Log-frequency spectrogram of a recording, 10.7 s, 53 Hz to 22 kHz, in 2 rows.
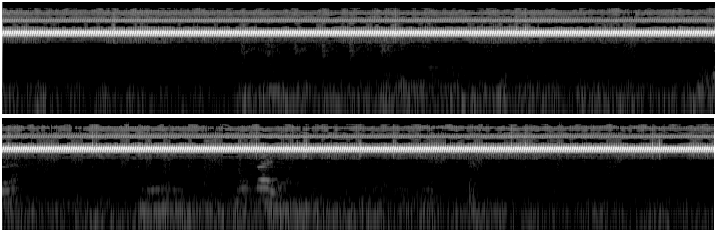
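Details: Close-up recording of a cricket from 2022: continuous piercing chirp held at one high pitch, gently pulsing several times per second throughout, a few faint soft background sounds underneath.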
